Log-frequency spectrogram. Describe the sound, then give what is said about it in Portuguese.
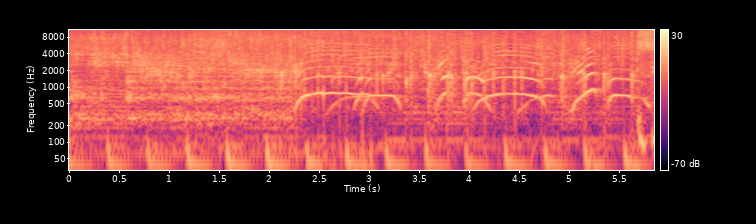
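An applause sound effect is played on the Comercial radio morning show: a burst of steady, dense applause, and after a couple of seconds loud rising-and-falling whoops and cheers join in over the clapping. “Desculpa, eu quero os aplausos outra vez. Vai, mete.”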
